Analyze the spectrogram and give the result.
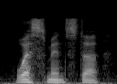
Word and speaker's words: Westminster: If we take the word postman, for example, the normal way of pronouncing postman is with no T sound in the middle. Of course, we can slow down our pronunciation and say postman if we wish, but normally we just say postman. Similarly, we say Westminster and not Westminster.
